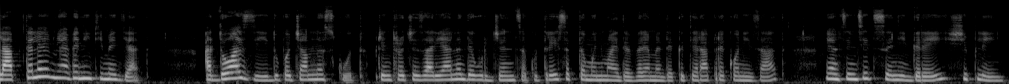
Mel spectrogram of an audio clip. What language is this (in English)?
Romanian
